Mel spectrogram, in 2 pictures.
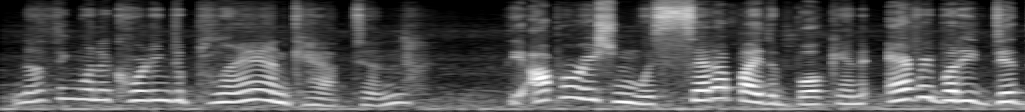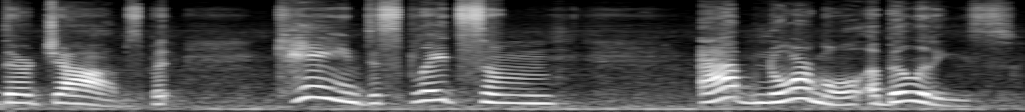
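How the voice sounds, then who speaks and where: An actress playing a serious, methodical police detective in a matter-of-fact way for a video game drama. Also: female voice, high-pitched, sing-song, moderate pace, big-room sound, a little hiss or hum. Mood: defensive, determined.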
